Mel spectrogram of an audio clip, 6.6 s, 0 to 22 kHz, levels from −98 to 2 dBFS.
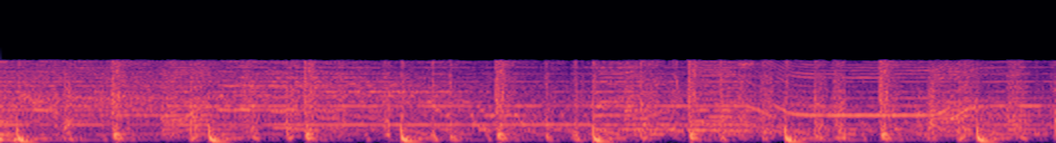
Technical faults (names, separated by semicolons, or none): none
